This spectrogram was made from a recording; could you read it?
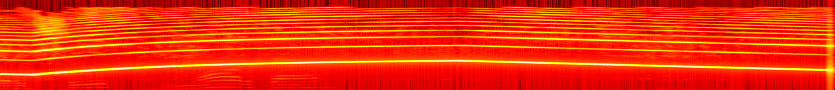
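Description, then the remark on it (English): A loud ambulance siren wails as the ambulance pulls into a complex in Syria, its tone rising slowly and then sliding back down in one long sweep, with faint voices briefly audible underneath early on. “As an ambulance pulls into the complex,”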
